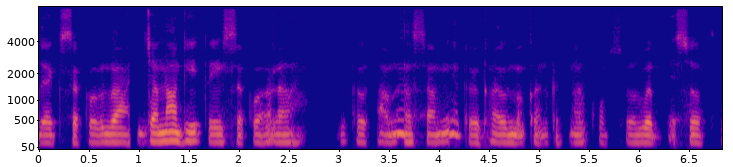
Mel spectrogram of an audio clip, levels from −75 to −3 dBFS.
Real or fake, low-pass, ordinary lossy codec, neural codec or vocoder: fake; none; none; codec, 16 kHz, 1 kbps, FreqCodec, larger model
